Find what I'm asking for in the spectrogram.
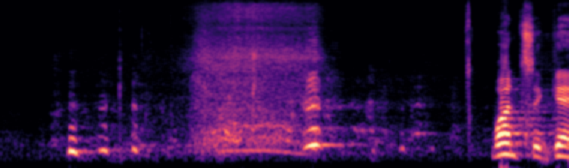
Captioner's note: chuckle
